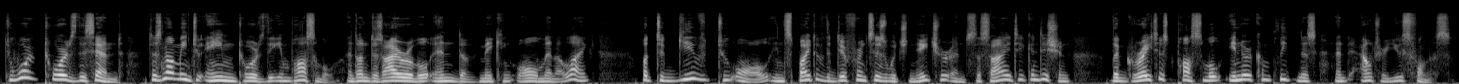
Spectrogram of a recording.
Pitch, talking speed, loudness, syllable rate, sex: 170 Hz, 180 wpm, -20 LUFS, 5.9 syllables/s, male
